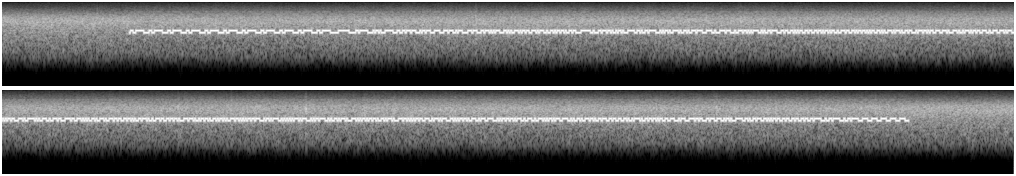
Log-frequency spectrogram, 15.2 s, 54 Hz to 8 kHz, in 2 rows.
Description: NAVTEX (SITOR-B), 100 baud, 170 Hz shift, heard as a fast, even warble, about 1360 Hz centre, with radio static. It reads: ZCZC QE20 NAV WARNING 315. BUOY IN PSN 34-21N 147-07W UNLIT. NNNN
